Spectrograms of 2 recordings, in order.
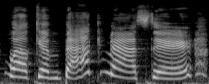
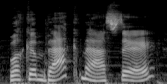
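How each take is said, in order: First: It is said in a cutesy anime maid voice. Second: It is read in a plain, normal voice.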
